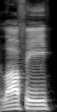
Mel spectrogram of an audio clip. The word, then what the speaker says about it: Laufey: Yeah, Laufey.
